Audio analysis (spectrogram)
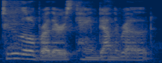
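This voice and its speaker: A woman reading a children's story aloud in an expressive narrating style. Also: lowish voice, normal speed, creaky. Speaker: storybook reader.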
